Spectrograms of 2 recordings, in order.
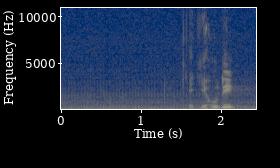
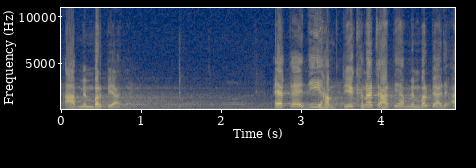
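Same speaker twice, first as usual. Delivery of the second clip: high, loud calling out of the crowd; crowd crying out; 7 semitones higher, 6 dB louder than usual. A narrator's reading. Crowd shouting to the captive Imam, loud and high. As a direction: call to the captive like a whole crowd. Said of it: "مجمع چیخنے لگا".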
